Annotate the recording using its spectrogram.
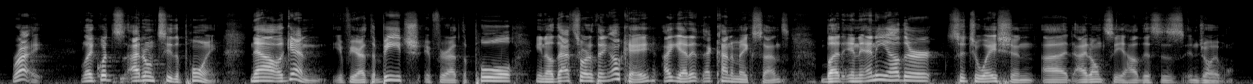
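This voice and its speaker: A man's fairly high, bright, sharp voice with an American accent, very wide pitch swings and a moderate pace, on a very clean recording with a silent background. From Florida. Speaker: morning show co-host. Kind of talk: casual chat.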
